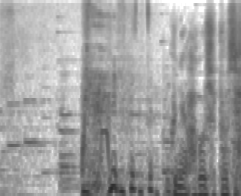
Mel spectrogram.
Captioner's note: ㅎㅎㅎㅎㅎㅎㅎ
